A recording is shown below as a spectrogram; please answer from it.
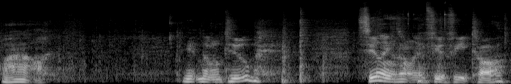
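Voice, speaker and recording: A man's voice: mid-range voice, animated, slow pace, darkish tone. Man filming a cave vlog, noisy audio. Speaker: cave explorer filming his trip. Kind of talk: casual vlog narration. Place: inside a cave, lava tube. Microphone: action camera mic.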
